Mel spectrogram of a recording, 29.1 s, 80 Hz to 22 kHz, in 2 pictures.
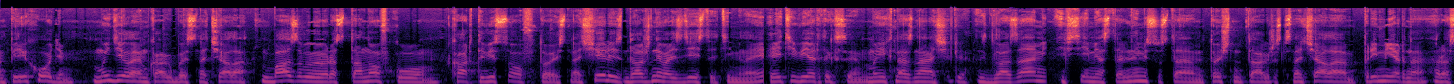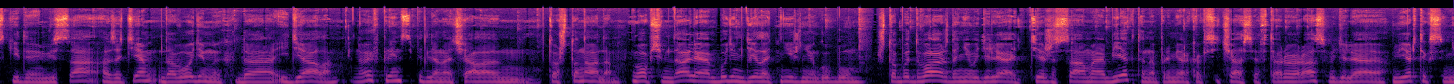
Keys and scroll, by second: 20.6 w.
